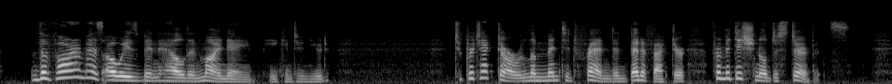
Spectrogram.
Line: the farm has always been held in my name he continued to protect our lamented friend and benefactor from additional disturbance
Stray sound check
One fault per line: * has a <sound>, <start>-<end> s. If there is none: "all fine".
all fine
